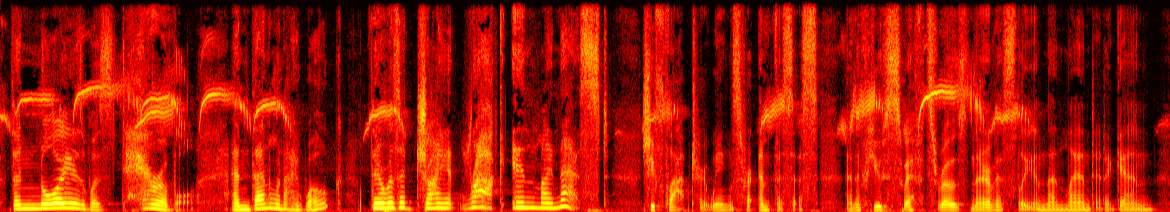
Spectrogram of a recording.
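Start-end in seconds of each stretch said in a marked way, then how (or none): 0.1-6.1 higher, louder dramatic telling; agitated crow. A narrator's reading. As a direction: build the alarm as you tell it. Crow dramatically tells her dream.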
